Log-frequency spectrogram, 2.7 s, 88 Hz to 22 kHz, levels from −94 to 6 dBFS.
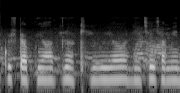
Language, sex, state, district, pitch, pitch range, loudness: Hindi, female, Bihar, East Champaran, 200 Hz, 195-205 Hz, -26 LUFS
